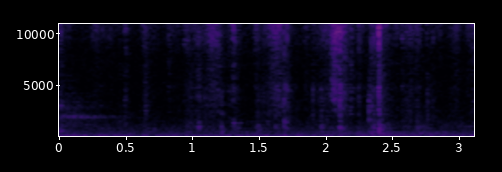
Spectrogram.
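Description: Tarot cards from a shadow deck are shuffled and riffled close by, soft papery flutters and slides with a few sharper snaps, faint and with no one talking.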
